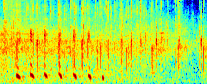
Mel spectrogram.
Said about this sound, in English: Yeah, that was a great golf clap. Good job.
